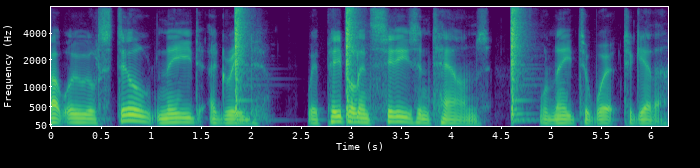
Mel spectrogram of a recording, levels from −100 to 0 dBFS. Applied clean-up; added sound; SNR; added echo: none; Snare drum; 4 dB; none.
